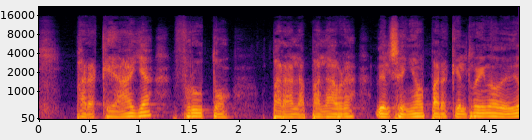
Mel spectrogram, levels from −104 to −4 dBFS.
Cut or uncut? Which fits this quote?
uncut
